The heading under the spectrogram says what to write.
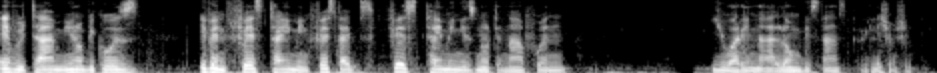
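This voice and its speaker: A man with a Kenyan accent speaks at a moderate pace, his fairly low pitch showing ordinary variation, broken by long, frequent pauses. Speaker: relationship talk livestreamer. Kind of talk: live stream talk. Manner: halting.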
